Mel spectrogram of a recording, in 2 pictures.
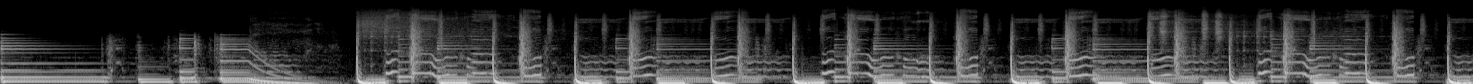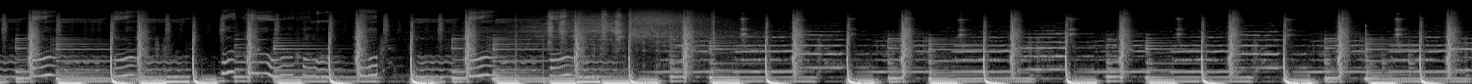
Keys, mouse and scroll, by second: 0.2 click, 4.1-5.1 typing, 4.3 click, 9.7-11.5 drag, 12.7-13.5 typing, 14.3-16.7 drag, 17.9-20.2 drag, 21.9-24.2 drag, 25.3 click, 26.1-27.2 drag.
